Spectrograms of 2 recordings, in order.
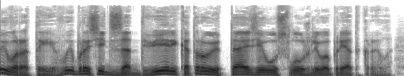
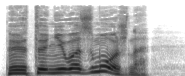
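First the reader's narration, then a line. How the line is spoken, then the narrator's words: Exclamation. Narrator (Russian): воскликнула она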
